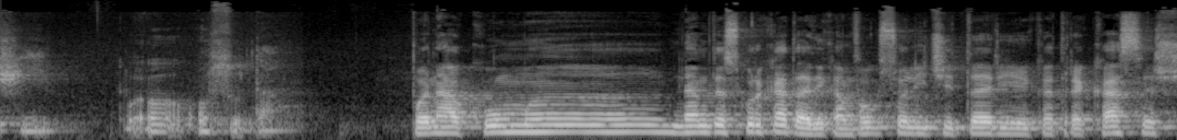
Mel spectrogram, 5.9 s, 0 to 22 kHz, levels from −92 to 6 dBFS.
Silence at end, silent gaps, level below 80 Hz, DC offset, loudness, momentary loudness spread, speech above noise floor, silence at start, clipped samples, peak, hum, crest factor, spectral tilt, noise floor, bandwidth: 0 s; none; -64 dBFS; under 0.1%; -22 LUFS; 14 LU; 37 dB; 0 s; under 0.1%; -4 dBFS; none; 20 dB; -5 dB/octave; -58 dBFS; over 20 kHz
